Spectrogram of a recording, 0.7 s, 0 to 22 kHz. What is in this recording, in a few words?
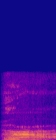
Fort Vox; Sid Meier's Civilization 4 Complete; Warlords; Units; Omen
